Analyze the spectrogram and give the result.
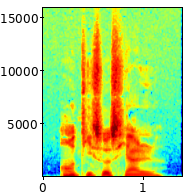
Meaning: antisocial
- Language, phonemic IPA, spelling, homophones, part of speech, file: French, /ɑ̃.ti.sɔ.sjal/, antisocial, antisociale / antisociales, adjective, Fr-antisocial.ogg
